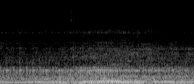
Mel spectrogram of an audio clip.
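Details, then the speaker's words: Car started in neutral with clutch fully pressed: settles into a low, steady hum at about 1000 rpm with no knocks or surging; normal idle. "இப்ப start பண்ணி காமிக்கிறேன் வண்டி start ஆகுறது உங்களுக்கு sound தெரியும்"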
